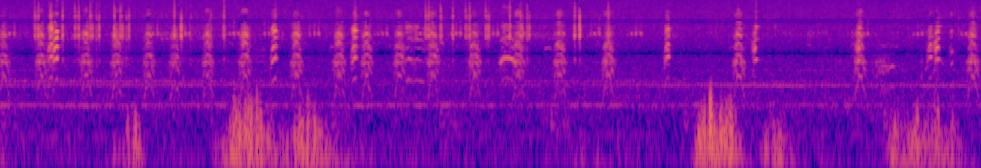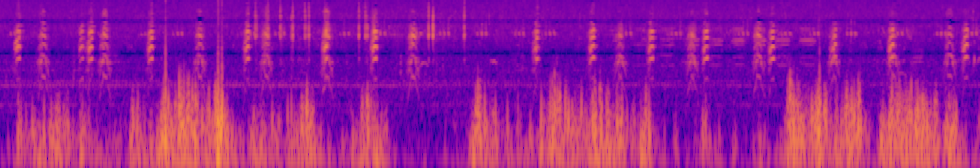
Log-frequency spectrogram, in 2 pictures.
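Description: Black-necked stilts calling: a rapid stream of short, sharp yipping calls. Gusts of wind rumble on the microphone several times, loudest around eight seconds in.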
